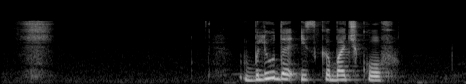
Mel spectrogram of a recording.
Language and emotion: Russian, neutral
